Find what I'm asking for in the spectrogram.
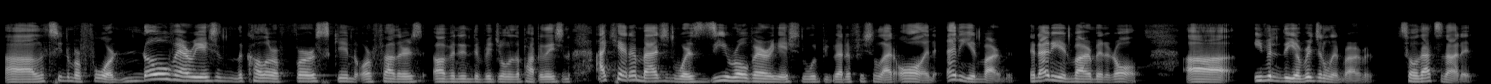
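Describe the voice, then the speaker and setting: A stuffed-up, nasal man in his thirties explains a test question at his desk, pausing on "uh" and "um" and restarting as he reasons aloud. His voice sits at an ordinary pitch. The recording is dull and low-fidelity, like a webcam mic. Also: expressive, fairly bright tone. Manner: thinking aloud with fillers and restarts. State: nasal from a cold. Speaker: tutor.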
